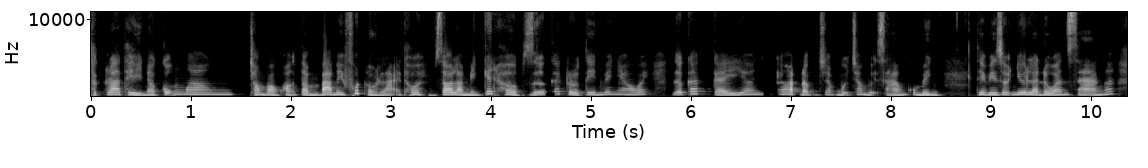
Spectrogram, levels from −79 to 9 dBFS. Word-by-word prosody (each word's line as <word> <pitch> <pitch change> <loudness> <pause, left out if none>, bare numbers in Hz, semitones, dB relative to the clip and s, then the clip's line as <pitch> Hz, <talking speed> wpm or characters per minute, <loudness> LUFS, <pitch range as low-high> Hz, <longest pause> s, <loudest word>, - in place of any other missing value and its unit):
Thật 235 - -6
ra 255 0 +5
thì 225 -5 +3
nó 205 +1 +1
cũng, 250 +7 -2
ơ, 280 -1 0 0.4
trong 270 -4 +1
vòng 210 -4 +2
khoảng 210 0 -3
tầm 195 -2 +2
30 240 +3 +6
phút 390 +6 +1
đổ 215 - +2
lại 200 +4 -3
thôi, 250 +1 +1
do 250 -1 +6
là 225 -2 +5
mình 195 -2 +1
kết 330 +5 0
hợp 245 -6 +1
giữa 215 - -2
các 325 0 -9
routine 245 0 0
với 280 +2 -4
nhau 260 -4 -4
ấy, 275 +2 -4 0.2
giữa - - -1
các 325 0 -1
cái 215 -1 0 0.3
các 290 - -9
hoạt 275 -4 +2
động 215 0 +1
chậm 235 +2 -10
buổi 215 - -3
trong 260 -2 -3
buổi 225 - -5
sáng 205 +2 -2
của 245 - -8
mình. 210 -2 +2 0.4
Thì 260 - +1
ví 235 -1 +3
dụ 265 - +1
như 260 +1 +3
là 240 -2 +5
đồ 210 0 +2
ăn 220 +3 +1
sáng 210 -3 0
á, 315 - -4
235 Hz, 280 wpm, -21 LUFS, 210-260 Hz, 0.4 s, 30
